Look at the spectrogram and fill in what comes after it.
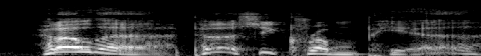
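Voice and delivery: voice of a little ghoul character. Acting out a short ghoul introducing itself, in a short ghoul voice. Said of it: "A ghoul talking like that".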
